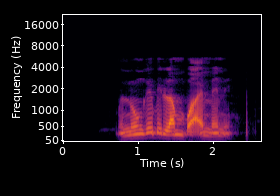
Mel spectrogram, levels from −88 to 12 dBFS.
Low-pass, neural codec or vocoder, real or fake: 5.4 kHz; none; real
